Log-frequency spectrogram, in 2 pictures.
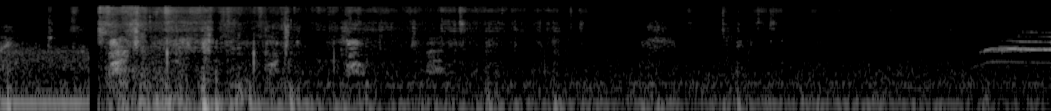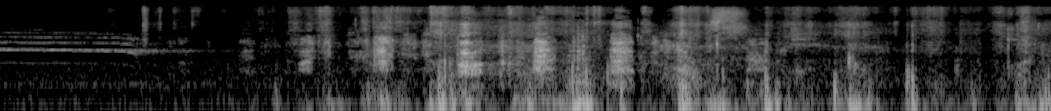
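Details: Blue fawn American Pit Bull Terrier puppy playing happily in snow near Flagstaff, Arizona; one drawn-out, slightly falling whine lasting about a second and a half, then loud crunching and scuffling in the snow.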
